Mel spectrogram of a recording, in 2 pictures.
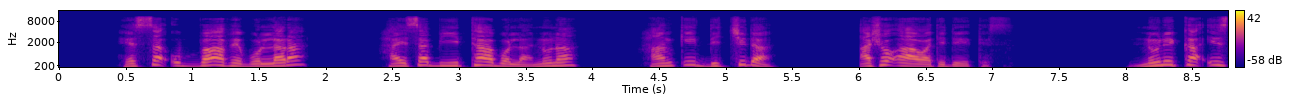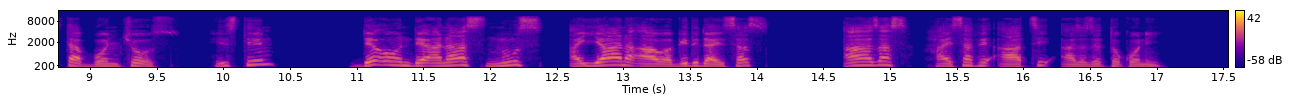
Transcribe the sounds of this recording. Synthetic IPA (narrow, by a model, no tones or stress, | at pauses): hɛsːɐʔʊbːaːfɛbɔlːɐɾɐ | hɐjsːɐbiːt̪ːaːbɔlːɐnʊnɐ | hɐŋkʼːɪd̪ɪt͡ʃːɪd̪ɐ | ɐʃɔaːwɐt̪ɪd̪e̞ːt̪ːes | nʊnɪkːɐʔɪs̬t̪ːɐbɔnt͡ʃːo̞ːs | hɪst̪ːiːn | d̪ɛʔɔnd̪ɛʔɐnaːsnuːs | ɐjːaːnɐaːwɐɡɪd̪ɪd̪ɐjsːɐs | aːzɐshɐjsːɐfɛʔaːt͡sːɪɐzɐzɛt̪ːɔkɔnḭː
